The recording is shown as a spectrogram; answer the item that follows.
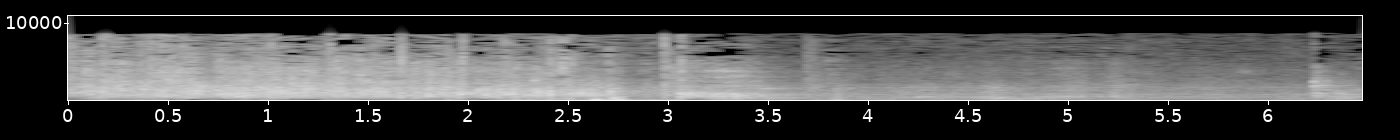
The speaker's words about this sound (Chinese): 好，谢谢，给他们鼓掌一下吧。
